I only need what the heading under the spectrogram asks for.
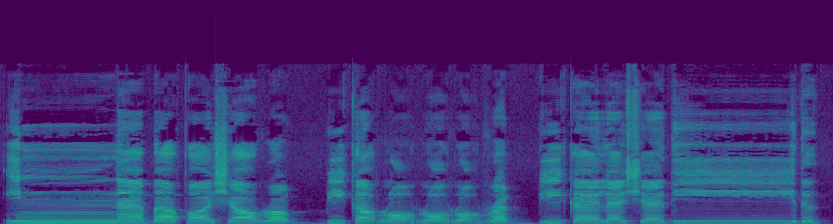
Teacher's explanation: اور دال کا قلقلہ باریکی سے کریں گے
